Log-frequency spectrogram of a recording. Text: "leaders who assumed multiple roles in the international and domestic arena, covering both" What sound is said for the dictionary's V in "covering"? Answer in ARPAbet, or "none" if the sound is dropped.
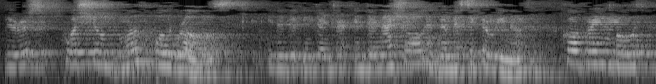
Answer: P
